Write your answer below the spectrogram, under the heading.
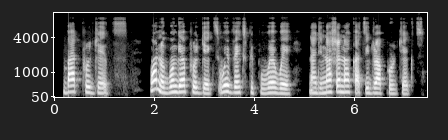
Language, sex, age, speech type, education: Nigerian Pidgin, female, 15-29, spontaneous, tertiary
